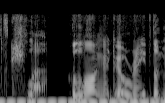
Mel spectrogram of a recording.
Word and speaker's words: Tesla: that there still is a Nikola Tesla, pronounced Tschla, who long ago gave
